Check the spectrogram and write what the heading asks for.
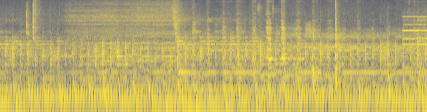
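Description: Tense, dark background score music with deep low sustained tones and a few sharp percussive hits.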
